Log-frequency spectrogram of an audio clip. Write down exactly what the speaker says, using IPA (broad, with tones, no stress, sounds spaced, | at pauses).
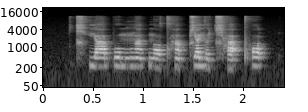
t͡ɕʰ j a˦ p o˦ m ŋ ã˦ t̚ n̪ ɔ˨˩ t̪ʰ ã˨ p̚ ɕ a˥˧ j ə˨˩ t͡ɕʰ a˨ ʔ pʰ ɔ˦ t̚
